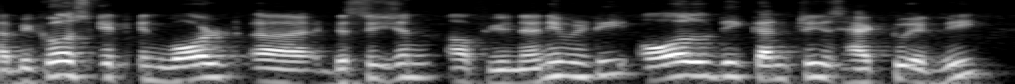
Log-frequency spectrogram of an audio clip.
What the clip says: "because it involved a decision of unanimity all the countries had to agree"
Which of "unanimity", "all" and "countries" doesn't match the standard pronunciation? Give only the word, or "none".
none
